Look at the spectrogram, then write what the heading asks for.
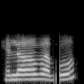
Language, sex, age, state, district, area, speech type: Bodo, female, 45-60, Assam, Baksa, rural, conversation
